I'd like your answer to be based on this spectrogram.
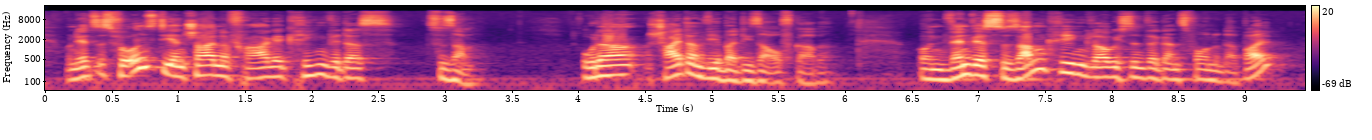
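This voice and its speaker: There is audible room echo as a man talks at a fairly quick pace, his fairly high voice rising and falling with lively intonation. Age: 40s. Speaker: politician. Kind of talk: interview.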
